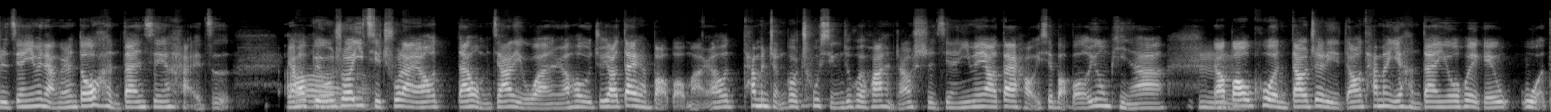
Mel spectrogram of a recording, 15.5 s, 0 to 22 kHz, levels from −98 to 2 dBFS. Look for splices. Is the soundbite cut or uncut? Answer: uncut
